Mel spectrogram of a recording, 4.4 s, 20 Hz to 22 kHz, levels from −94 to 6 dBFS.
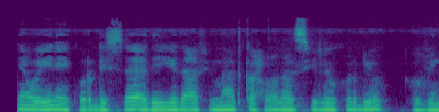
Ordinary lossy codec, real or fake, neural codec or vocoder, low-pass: MP3, 48 kbps; fake; vocoder, 44.1 kHz, 128 mel bands, Pupu-Vocoder; 19.8 kHz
